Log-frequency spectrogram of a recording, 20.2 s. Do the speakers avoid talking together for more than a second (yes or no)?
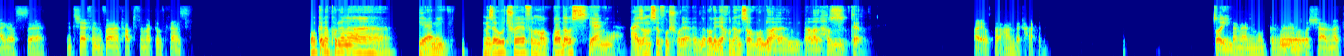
yes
